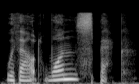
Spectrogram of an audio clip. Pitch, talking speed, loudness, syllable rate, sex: 205 Hz, 130 wpm, -17 LUFS, 4.0 syllables/s, female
